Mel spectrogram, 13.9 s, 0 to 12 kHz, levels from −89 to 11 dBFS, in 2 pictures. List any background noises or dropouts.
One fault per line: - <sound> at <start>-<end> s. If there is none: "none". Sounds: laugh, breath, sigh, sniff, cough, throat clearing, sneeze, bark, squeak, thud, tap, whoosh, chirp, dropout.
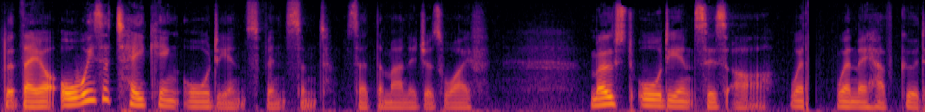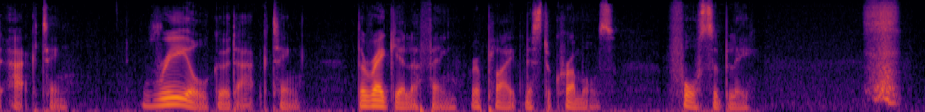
- sniff at 13.4-13.7 s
